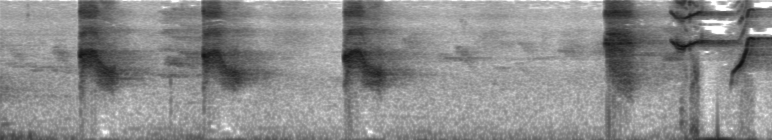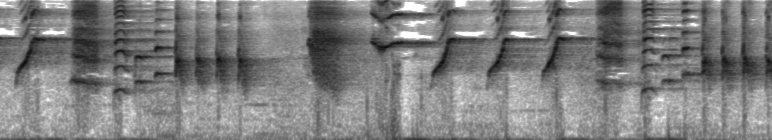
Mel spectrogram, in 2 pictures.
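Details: Cendet, the long-tailed shrike, in vigorous song for luring other birds: a few scratchy high chips open into fast sequences of sweeping whistles and rapid trilled phrases.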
